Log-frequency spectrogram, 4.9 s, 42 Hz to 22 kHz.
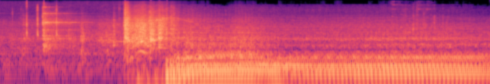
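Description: A 2020 Ford Raptor with an X pipe exhaust and the resonator removed cranks and fires up, a brief starter whir followed by a loud rumbling idle that settles steadily, heard close up.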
